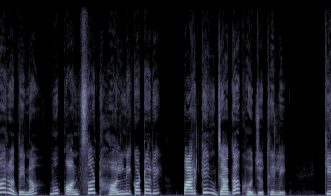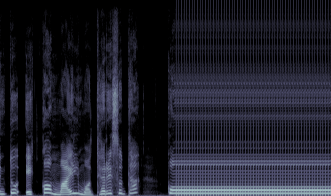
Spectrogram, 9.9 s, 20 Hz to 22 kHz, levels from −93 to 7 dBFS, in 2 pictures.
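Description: At 7.61 s, right after "ଏକ ମାଇଲ୍ ମଧ୍ୟରେ ସୁଦ୍ଧା", a system hang loop takes over until the end: one 40 ms slice repeats identically, giving a steady 25 Hz buzz rather than a stutter, because the stalled system leaves the hardware replaying one buffer.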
